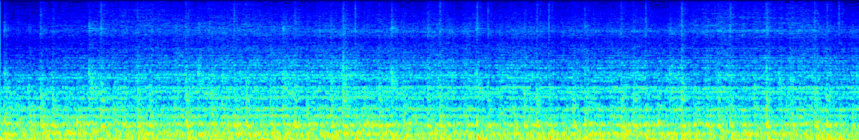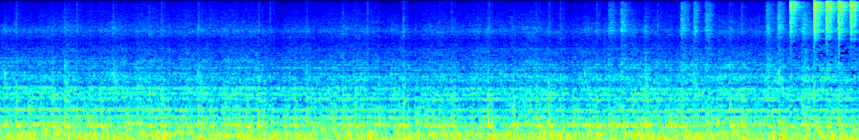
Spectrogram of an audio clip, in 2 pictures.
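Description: Live electronic noise music: a dense, unbroken drone with heavy bass and several held tones layered over it. A rapid high stuttering texture comes in near the end.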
